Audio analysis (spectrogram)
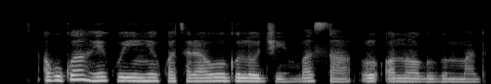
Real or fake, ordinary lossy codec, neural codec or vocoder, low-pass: fake; none; codec, 16 kHz in and 24 kHz out, 1 kbps, XY-Tokenizer; 7.2 kHz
